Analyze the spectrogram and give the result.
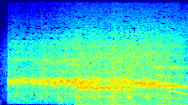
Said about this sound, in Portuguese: Vamos ouvir a torcida cantando pro, pro Diego? Diego?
